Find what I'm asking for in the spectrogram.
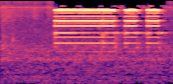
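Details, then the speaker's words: Newly built PC on an Aorus Pro Ice motherboard, tested with known-good GPU and RAM and after a BIOS update: one long and two short POST beeps, VGA debug LED lit, no display. Faulty motherboard suspected. "비품 소리 삑 삐비비빅 VGA에 불이 들어오고 반응이 없습니다. 일단 보드 불량이 아닐까 가장 의심이 되고요."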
